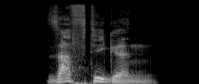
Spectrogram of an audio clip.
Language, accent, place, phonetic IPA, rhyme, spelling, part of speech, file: German, Germany, Berlin, [ˈzaftɪɡn̩], -aftɪɡn̩, saftigen, adjective, De-saftigen.ogg
- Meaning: inflection of saftig: 1. strong genitive masculine/neuter singular 2. weak/mixed genitive/dative all-gender singular 3. strong/weak/mixed accusative masculine singular 4. strong dative plural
